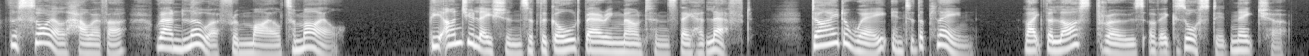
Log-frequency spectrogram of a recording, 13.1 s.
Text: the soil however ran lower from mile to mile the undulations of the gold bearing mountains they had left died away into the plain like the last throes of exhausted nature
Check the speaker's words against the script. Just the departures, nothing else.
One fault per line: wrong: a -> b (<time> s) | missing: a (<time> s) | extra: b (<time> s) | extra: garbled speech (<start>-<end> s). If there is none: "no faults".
no faults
